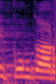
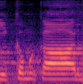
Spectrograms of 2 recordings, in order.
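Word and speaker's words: ੴ: इत्थे नाल ये भी समझ लीए कि यह पाठ एक ओंकार हैगा, एक ओंकार। आम करके इहदा पाठ एकमकार जां एक ओंकार किया जाता है। जिहड़ा सही पाठ हैगा, सही उच्चारण हैगा, वो हैगा एक ओंकार।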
